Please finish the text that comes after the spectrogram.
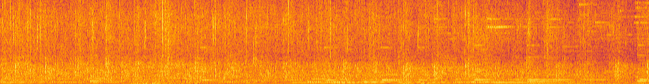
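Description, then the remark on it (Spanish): A church audience claps loudly and steadily after a young woman accepted Christ, a dense wash of applause over sustained organ or keyboard chords holding underneath. “Un aplauso más fuerte.”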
